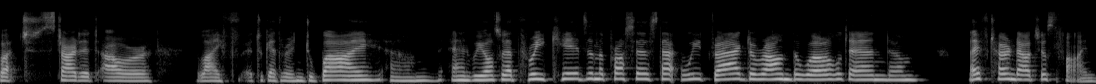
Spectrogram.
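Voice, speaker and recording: With a plain, everyday voice, a woman speaks at a fairly slow pace and fairly high pitch, with ordinary pitch variation over a quiet background. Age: 60s. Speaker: health coach. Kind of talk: podcast interview.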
